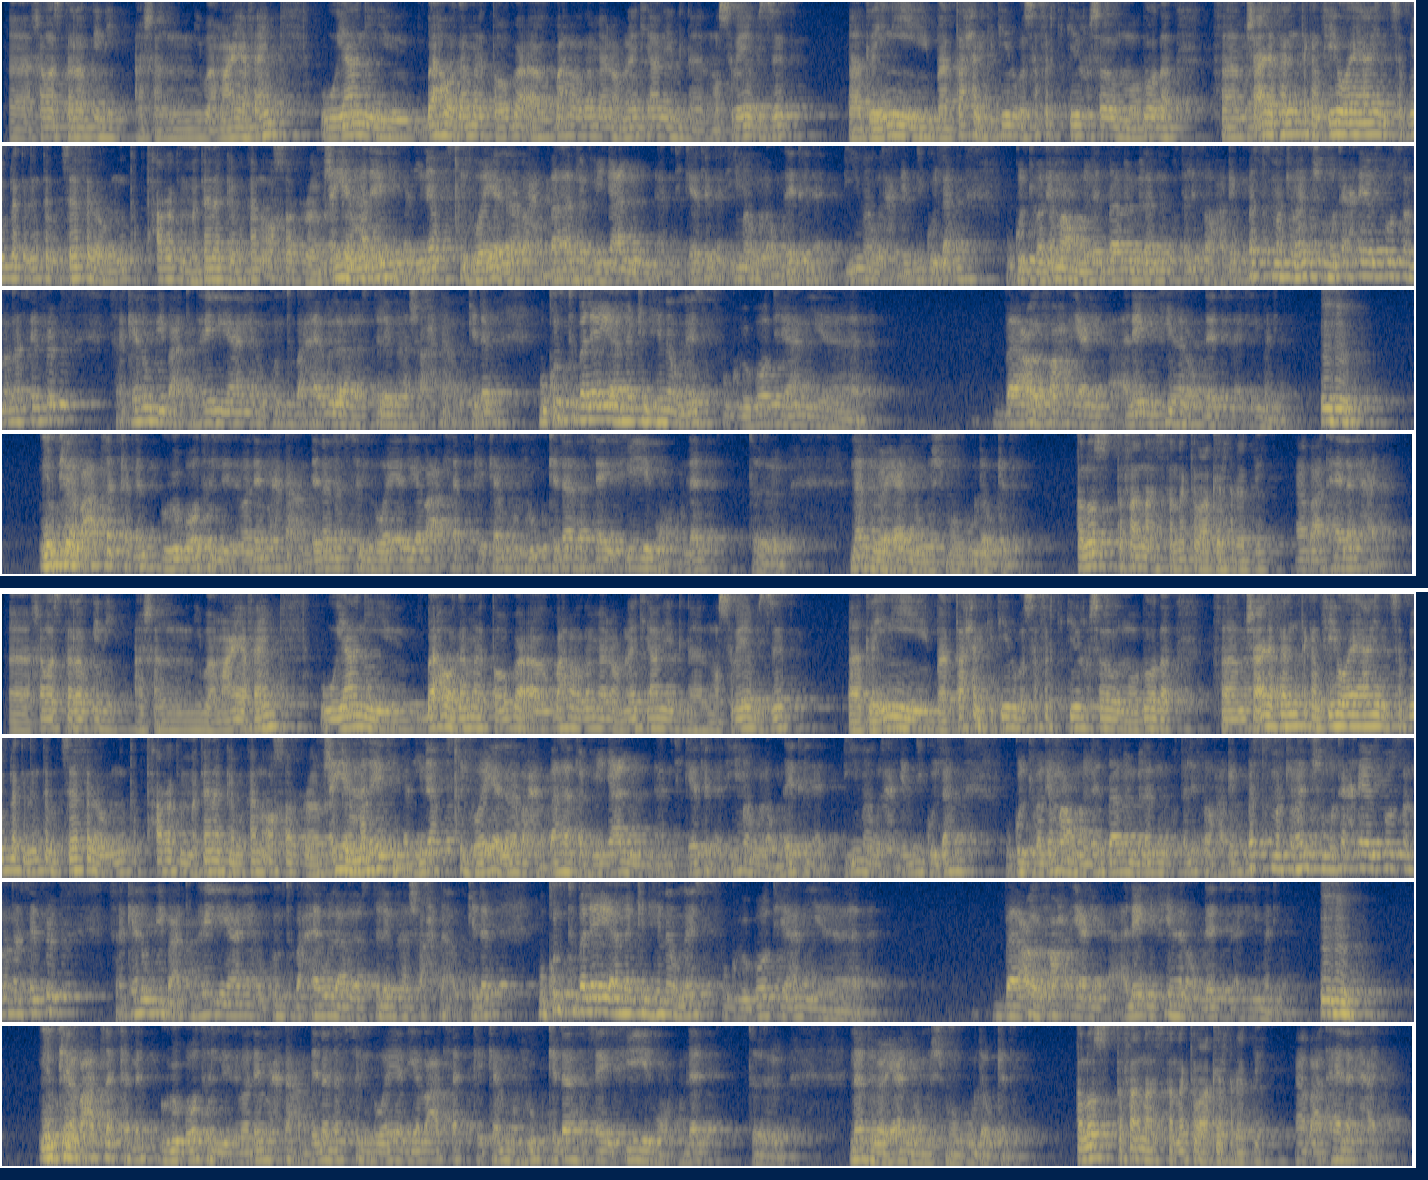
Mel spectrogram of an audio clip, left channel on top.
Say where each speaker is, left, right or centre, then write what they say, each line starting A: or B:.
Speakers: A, on the right (about 35°); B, on the right (about 50°).
A: 5000 جنيه علشان يبقى معايا فاهم ويعني بهوى جمع الطوابع أو بهوى جمع العملات يعني المصرية بالذات فهتلاقيني برتحل كتير وبسافر كتير بسبب الموضوع ده فمش عارف هل انت كان في هواية يعني بتسبب لك ان انت بتسافر او ان انت بتتحرك من مكانك لمكان اخر
B: زي
A: بشكل
B: حالاتي
A: ما
B: ما دي نفس الهواية اللي أنا بحبها تجميع الأنتيكات القديمة والعملات القديمة والحاجات دي كلها وكنت بجمع عملات بقى من بلاد مختلفة وحاجات بس ما كانش متاح ليا الفرصة إن أنا أسافر فكانوا بيبعتوها لي يعني أو كنت بحاول أستلمها شحن أو كده وكنت بلاقي أماكن هنا وناس في جروبات يعني آه، بعرف أح- يعني ألاقي فيها العملات القديمة دي
A: مهم.
B: ممكن
A: يمكن
B: ابعت لك كمان الجروبات اللي ما دام احنا عندنا نفس الهوايه دي ابعت لك كام جروب كده هتلاقي فيه عملات آه، نادره يعني ومش موجوده وكده
A: خلاص اتفقنا هستناك تبعت لي الحاجات دي
B: ابعتها لك حالا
